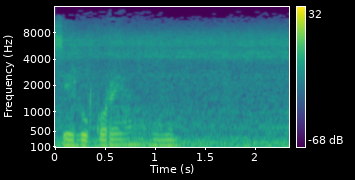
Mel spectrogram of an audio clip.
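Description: A young man speaks briefly close by.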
